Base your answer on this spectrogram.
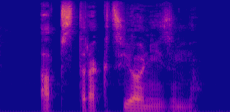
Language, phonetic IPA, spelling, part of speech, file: Polish, [ˌapstrakˈt͡sʲjɔ̇̃ɲism̥], abstrakcjonizm, noun, Pl-abstrakcjonizm.ogg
